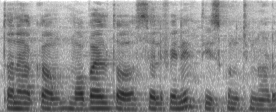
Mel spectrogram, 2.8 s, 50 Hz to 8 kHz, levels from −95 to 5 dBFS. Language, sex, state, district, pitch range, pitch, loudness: Telugu, male, Andhra Pradesh, Srikakulam, 135-155 Hz, 145 Hz, -18 LUFS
